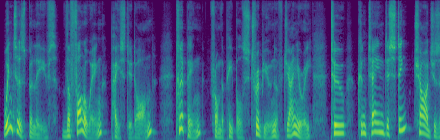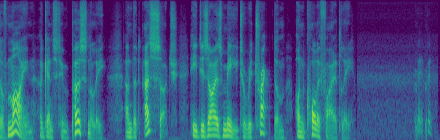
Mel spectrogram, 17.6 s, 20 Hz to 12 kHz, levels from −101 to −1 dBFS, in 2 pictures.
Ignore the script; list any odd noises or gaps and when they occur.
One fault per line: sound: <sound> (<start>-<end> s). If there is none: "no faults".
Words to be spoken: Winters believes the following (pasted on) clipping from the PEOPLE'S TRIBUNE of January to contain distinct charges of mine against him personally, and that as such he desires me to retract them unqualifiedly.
sound: laugh (17.1-17.5 s)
